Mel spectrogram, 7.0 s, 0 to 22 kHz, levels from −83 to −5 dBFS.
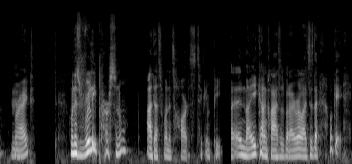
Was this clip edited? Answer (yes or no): yes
